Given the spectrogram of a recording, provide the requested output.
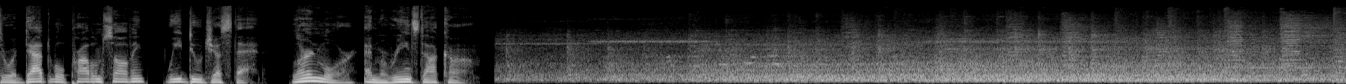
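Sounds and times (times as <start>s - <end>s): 
speech: 0.0s - 4.8s
train rumbling on rails heard from inside the car: 5.0s - 13.4s.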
